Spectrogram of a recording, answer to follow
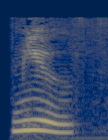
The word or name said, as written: meu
